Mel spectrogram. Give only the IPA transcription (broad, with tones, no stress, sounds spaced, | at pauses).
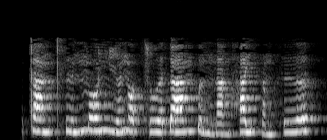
t̪ a˨˩˦ ŋ t̪ʰ ɨ˨˩˦ n m ɔ˧˥ ɲ i˨˩˦ ə̯ n ɔ˨˩ t̚ s u˨˩ ə̯ ɗ aː˧˥ m ɓ ə˨˩ ŋ n a˨˩˦ n h a˧ j h ə˨˩˨ m h ɨ˧˥ ə̯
